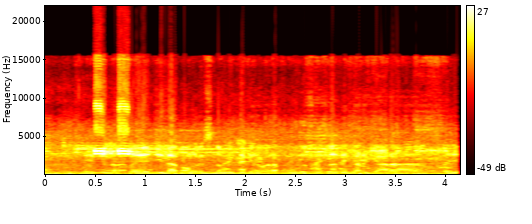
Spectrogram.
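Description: People talking at a roadside over steady road-traffic noise.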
